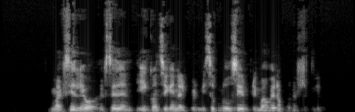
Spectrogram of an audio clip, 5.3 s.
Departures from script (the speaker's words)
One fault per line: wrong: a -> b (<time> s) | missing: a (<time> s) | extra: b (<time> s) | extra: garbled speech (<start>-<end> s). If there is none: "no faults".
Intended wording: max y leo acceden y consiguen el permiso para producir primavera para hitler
missing: para (3.3 s)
